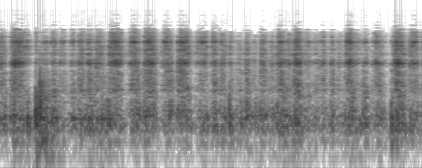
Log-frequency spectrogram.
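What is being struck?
Round wooden plate.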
